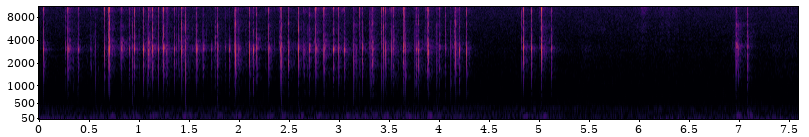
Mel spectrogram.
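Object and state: Mechanical keyboard with plastic keycaps.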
